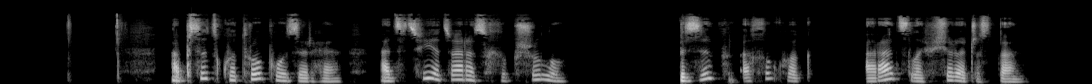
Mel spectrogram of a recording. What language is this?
Abkhazian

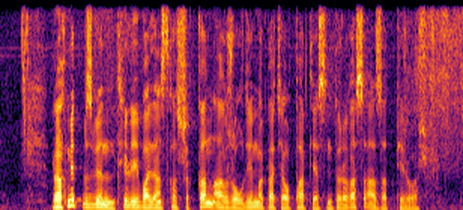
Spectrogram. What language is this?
Kazakh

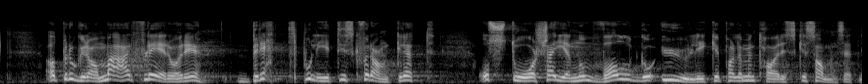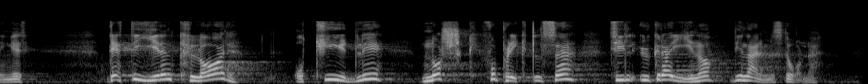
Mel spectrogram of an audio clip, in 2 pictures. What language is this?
Norwegian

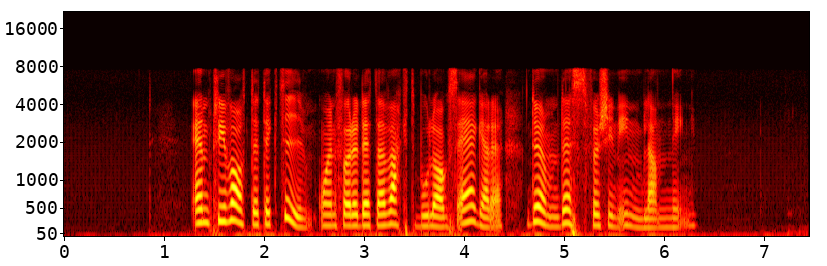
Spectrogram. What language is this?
Swedish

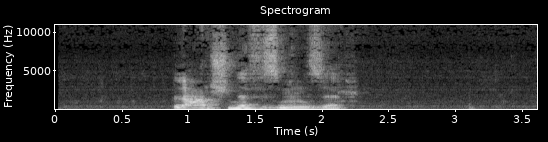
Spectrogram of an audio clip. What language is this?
Kabyle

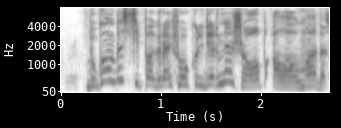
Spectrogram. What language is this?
Kazakh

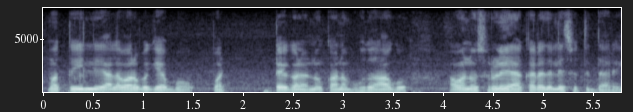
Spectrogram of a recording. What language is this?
Kannada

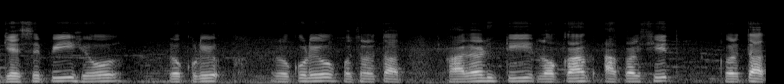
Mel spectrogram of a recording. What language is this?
Konkani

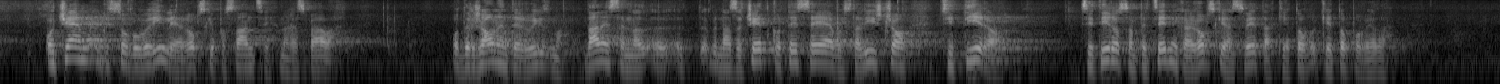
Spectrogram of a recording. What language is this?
Slovenian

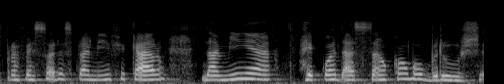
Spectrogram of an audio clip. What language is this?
Portuguese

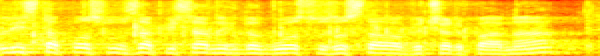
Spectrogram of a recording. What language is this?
Polish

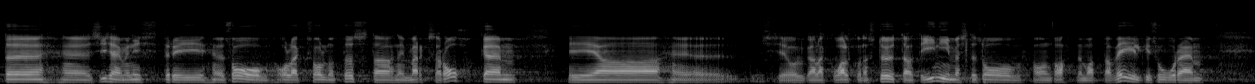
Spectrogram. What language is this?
Estonian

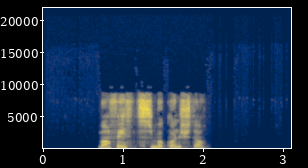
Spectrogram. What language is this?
Kabyle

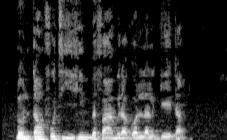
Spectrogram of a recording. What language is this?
Borgu Fulfulde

